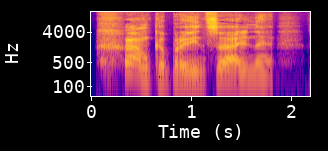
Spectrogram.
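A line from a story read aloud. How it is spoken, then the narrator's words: Laughing. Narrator (Russian): засмеялась сестра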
